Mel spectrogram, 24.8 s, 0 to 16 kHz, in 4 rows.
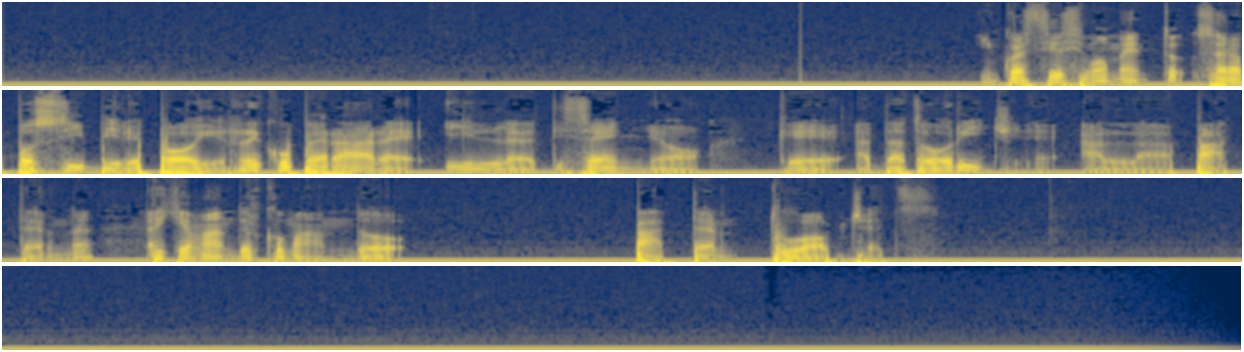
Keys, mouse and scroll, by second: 2.2 click, 7.2 click, 17.7 click, 19.4 click, 21.0 click, 22.9 ctrl+scroll down 2, 23.5 ctrl+scroll up 1.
